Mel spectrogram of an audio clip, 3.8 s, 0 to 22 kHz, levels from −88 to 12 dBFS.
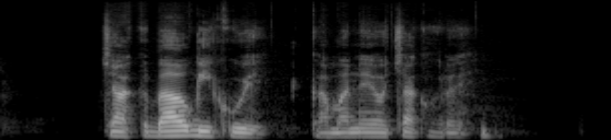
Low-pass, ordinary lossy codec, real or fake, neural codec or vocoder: none; none; fake; codec, 44.1 kHz, 7.8 kbps, Pupu-Codec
